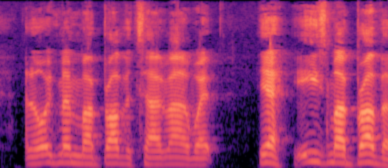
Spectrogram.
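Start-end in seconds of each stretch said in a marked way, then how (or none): 2.0-3.0 proud, prideful tone. Retelling a brother's reply to a family's praise: imitating Peter saying it with pride. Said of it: "but said it with, like, a lot of pride".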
